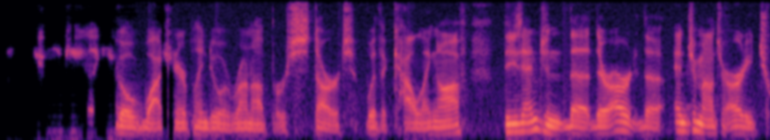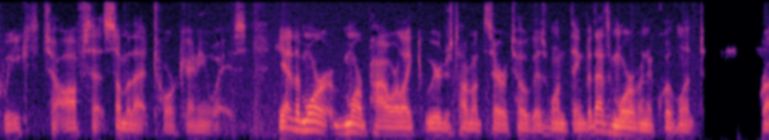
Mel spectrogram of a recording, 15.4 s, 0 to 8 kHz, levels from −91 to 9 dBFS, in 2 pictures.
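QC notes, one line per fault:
0.00–1.16 s, 1.61–1.75 s and 14.73–15.34 s, speech suppressed in double talk: the speech dips and breaks up in pieces, falling by roughly 40 dB at its deepest across about a second at the start and half a second at the end, with a shallower dip of about 10 dB in the short middle event. The likely cause is an echo canceller that couldn't separate the near talker from loudspeaker echo while both sides spoke, so it attenuated everything.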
